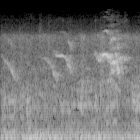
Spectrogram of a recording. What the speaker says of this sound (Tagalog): Hinahanap ng mga manok yung mais eh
